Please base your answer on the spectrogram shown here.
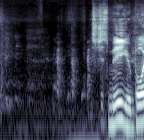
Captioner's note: crew laughs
